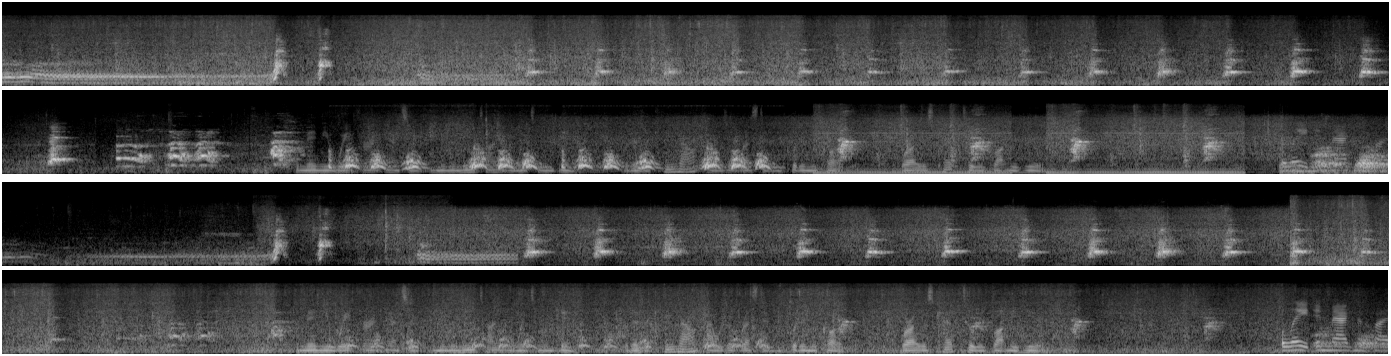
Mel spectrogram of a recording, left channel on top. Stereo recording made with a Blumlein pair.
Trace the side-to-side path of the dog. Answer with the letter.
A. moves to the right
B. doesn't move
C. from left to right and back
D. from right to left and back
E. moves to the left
C.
